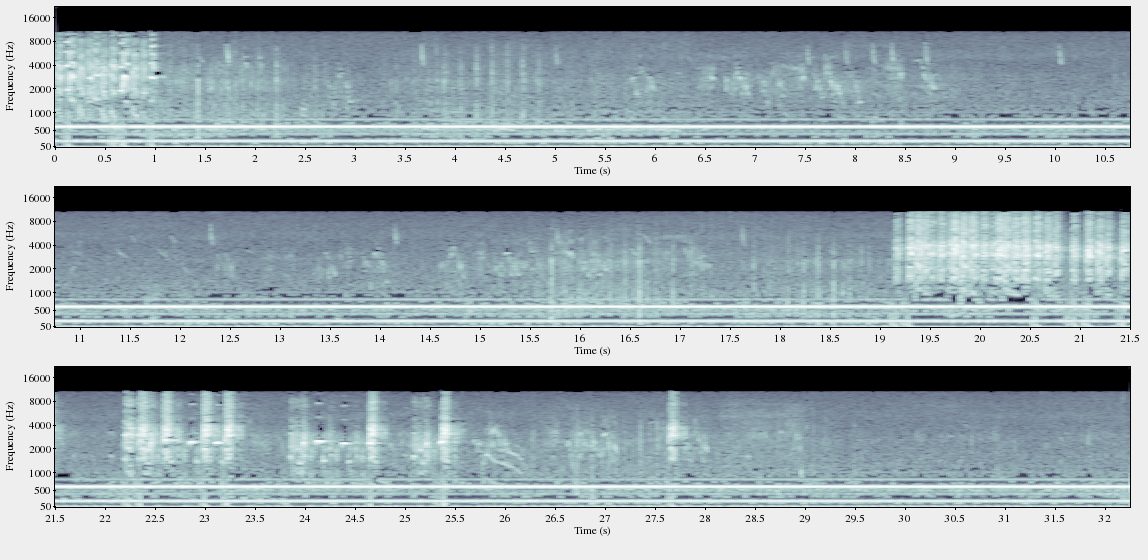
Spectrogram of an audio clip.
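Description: A steady low electrical hum with a higher steady tone above it, over which birds chirp: a dense burst of calls about two-thirds of the way in, then a run of short chirps.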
